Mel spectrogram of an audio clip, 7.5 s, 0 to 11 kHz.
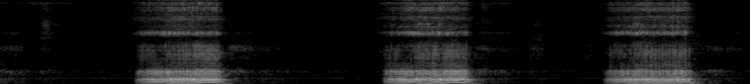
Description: My Serbian import Mamma Odea sleeping - snoring loudly while she nurses her 10 three day old Rottweiler puppies.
